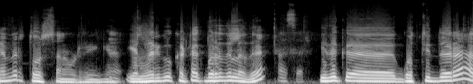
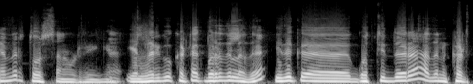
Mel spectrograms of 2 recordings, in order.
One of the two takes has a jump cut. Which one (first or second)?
second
